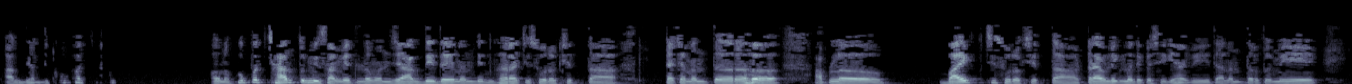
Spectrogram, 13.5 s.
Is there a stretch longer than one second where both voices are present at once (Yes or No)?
No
